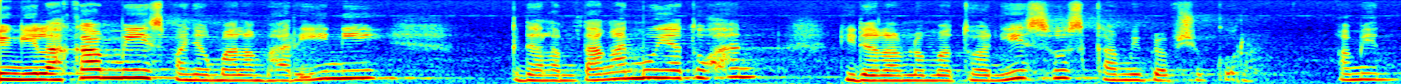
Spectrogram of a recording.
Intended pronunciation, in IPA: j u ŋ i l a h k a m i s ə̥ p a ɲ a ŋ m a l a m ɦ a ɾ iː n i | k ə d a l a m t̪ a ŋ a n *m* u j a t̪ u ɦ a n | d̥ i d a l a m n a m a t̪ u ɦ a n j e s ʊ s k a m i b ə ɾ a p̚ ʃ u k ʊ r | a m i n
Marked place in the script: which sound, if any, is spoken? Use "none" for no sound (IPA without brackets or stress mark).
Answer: m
